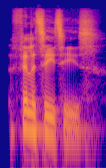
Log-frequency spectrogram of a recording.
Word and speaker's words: Philoctetes: It's a silent C. What? Philoctetes.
